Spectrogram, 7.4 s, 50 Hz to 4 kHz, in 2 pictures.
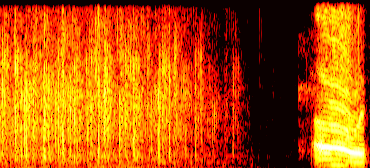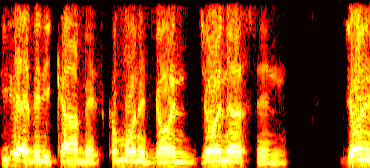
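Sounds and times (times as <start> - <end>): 
applause: 0.0 - 2.6
speech: 3.2 - 6.6, 7.2 - 7.4.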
